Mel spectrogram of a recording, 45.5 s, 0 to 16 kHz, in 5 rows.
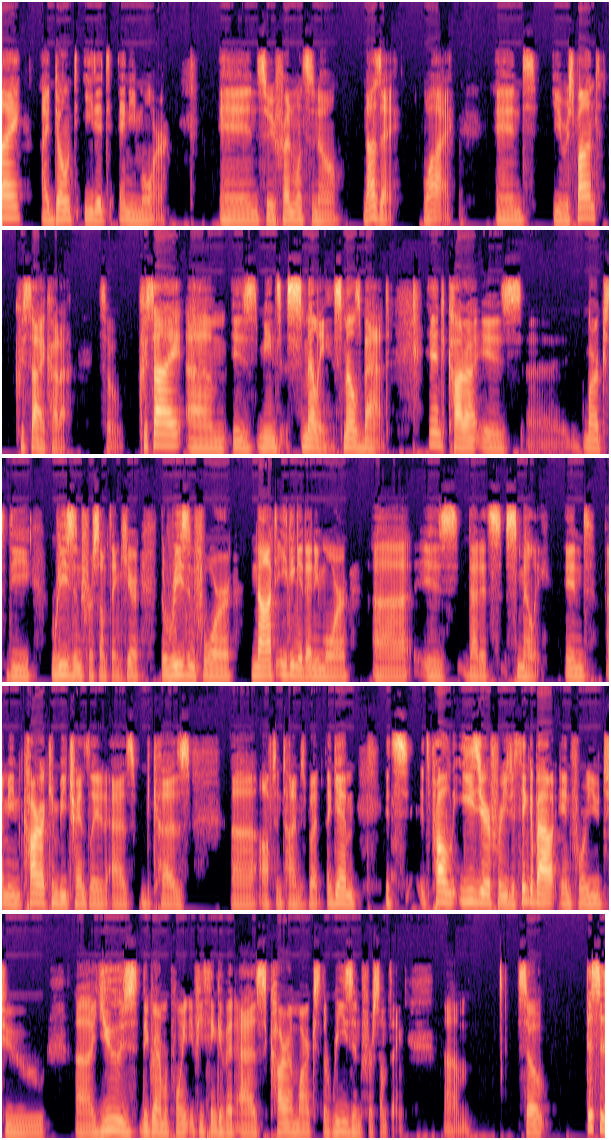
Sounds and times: Narration, monologue: 0.0s - 45.4s.

